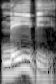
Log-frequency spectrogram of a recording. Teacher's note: it goes up and back down at the end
